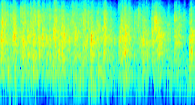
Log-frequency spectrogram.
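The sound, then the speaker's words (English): A crowd gives a round of applause for everyone who worked on the program, including the kitchen crew and logistics: a steady, dense crackling wash of many hands clapping at once with slight swells, fairly soft overall and without any voices. “Why don't we just go ahead and give her kind of a round of applause for everyone doing what they did.”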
